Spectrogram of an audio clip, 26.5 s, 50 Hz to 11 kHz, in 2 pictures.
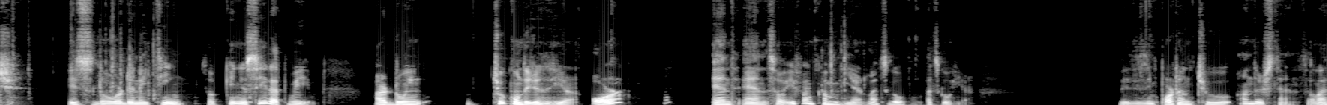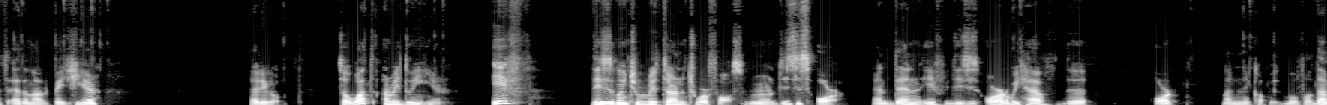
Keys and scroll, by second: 0.0 Return, 8.1 ctrl+c.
